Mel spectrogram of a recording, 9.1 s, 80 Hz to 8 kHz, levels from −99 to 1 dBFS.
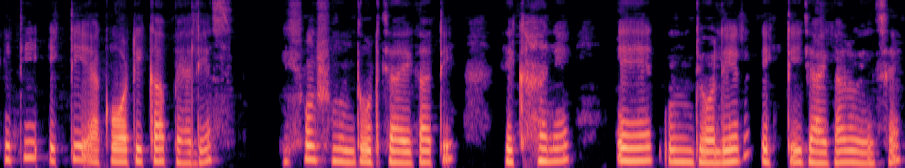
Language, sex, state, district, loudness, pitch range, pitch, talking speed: Bengali, female, West Bengal, North 24 Parganas, -23 LUFS, 195-225 Hz, 210 Hz, 95 wpm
